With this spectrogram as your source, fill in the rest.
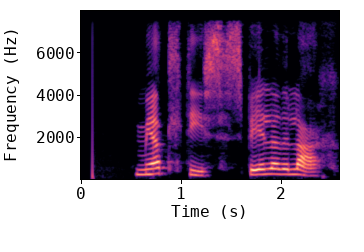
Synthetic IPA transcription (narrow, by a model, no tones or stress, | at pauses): mjat̪l̥t̪isːpɪːlaðʏlaːx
